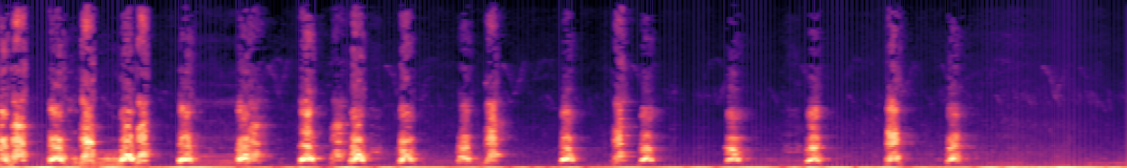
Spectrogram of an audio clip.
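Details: Dog barking at a stranger while running: sharp single and paired barks in uneven bursts, quickening early on and then spacing out, with a low rumbling background throughout.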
